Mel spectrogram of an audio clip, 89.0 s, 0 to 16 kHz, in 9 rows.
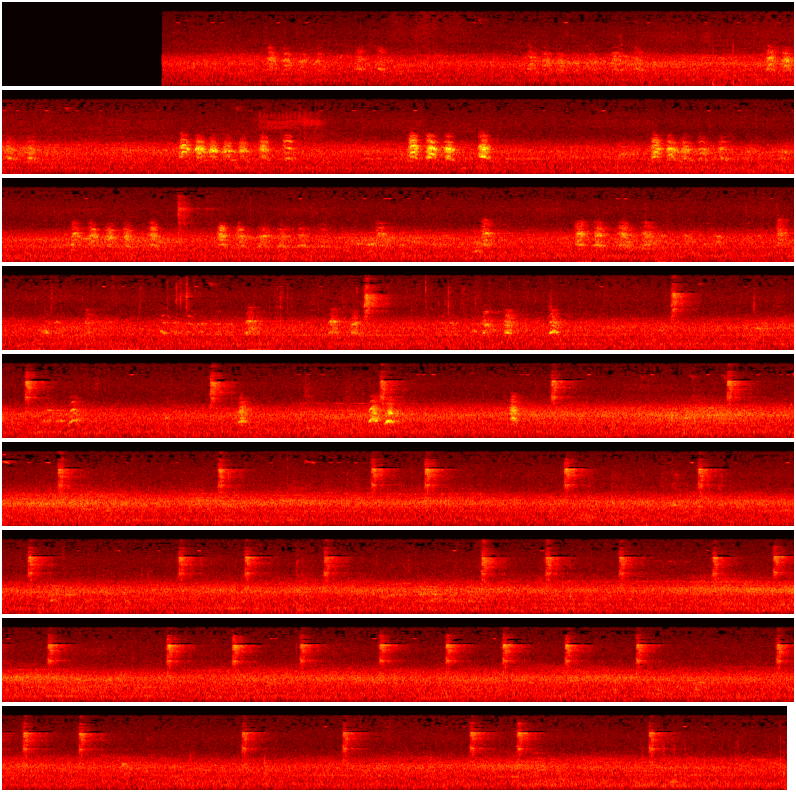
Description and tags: Ambience village2
Ambience with dog
Village-ambience, Cz, Panska, Czech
